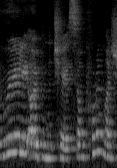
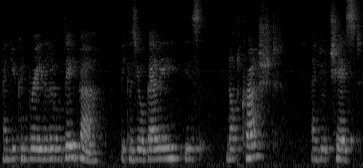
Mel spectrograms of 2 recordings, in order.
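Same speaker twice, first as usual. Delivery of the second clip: calm, unhurried meditation voice with long pauses; guided meditation; 4 dB quieter than usual. Real, not acted. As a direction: guide them gently inward, leaving space to breathe.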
